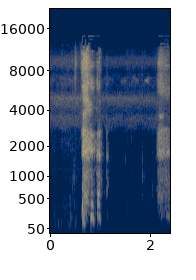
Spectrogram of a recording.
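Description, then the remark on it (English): A steady, high-pitched cricket trill drones on continuously outdoors during a walk along a sidewalk, interrupted by a couple of short, louder bursts of rustling noise. “Are the crickets that loud, really?”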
